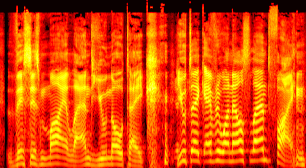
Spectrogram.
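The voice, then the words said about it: Put-on Georgian accent. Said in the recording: “Georgian accent, comrade.”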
